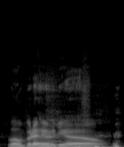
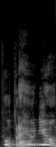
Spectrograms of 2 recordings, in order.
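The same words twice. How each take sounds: First: It sounds reluctant and unenthusiastic. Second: It sounds excited and lively. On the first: The speaker does not like the idea of the meeting. "eu não estou gostando da ideia" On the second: The speaker is eager to go to the meeting. "eu estou muito animada"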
